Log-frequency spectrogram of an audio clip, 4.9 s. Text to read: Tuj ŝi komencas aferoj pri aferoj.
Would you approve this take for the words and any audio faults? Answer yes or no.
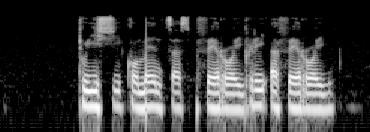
yes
